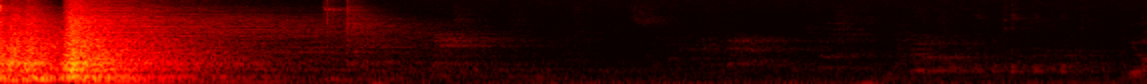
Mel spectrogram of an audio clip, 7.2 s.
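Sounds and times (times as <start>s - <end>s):
drum solo: 0.0s - 1.6s.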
